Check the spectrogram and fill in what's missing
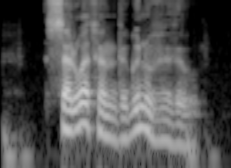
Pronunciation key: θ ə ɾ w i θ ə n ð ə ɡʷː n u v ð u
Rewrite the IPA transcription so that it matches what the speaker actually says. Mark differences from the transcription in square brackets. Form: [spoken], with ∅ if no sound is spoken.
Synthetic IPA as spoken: [s] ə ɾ w [æ] θ ə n ð ə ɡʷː n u v ð u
